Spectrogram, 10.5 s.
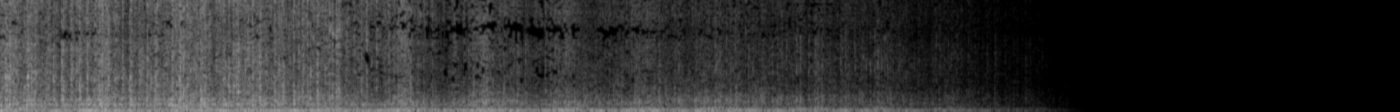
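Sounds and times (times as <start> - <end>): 
drag boat engine starting and idling: 0.0 - 7.9.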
